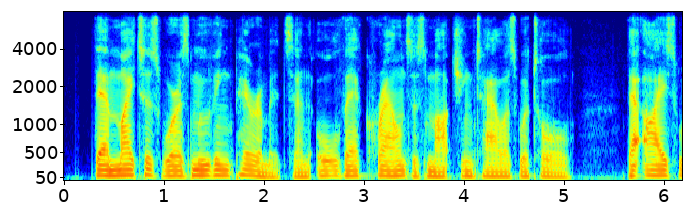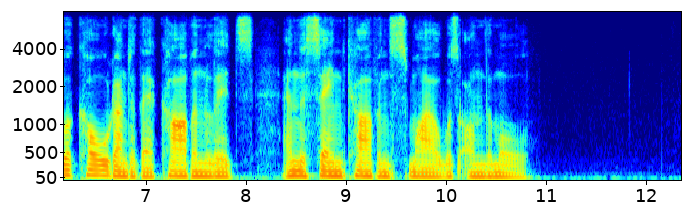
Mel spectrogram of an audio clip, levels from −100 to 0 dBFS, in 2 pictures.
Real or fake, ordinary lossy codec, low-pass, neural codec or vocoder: real; Opus, 32 kbps; 7.2 kHz; none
